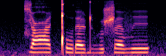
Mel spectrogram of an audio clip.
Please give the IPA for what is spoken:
t͡ɕ ə ʕ æ ǃ o ɾ æ ɖʱ o ʂ æ v e

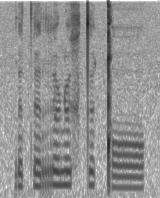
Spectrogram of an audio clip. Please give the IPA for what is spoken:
ɾ ə˥ t ɾ ə˥ r ɵ˥ ɳ ø˥ x t̪ ɵ˥ ǃ ɔː˥

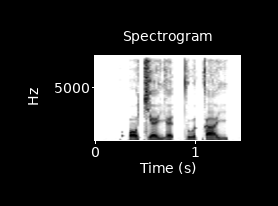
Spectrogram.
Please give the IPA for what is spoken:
ʔ ɔː˩ t͡ɕ ɛː˧˩ j ɛː˧˥ t̚ t̪ u˩ ə̯ k a˩˧ j

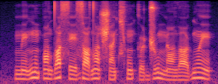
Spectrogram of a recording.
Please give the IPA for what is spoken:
m ẽ˨˩˦ ŋ ũ˧˩ p ũ˧˩ dˤ a˥˨ s e˨˩˦ z e˨˩˦ dˤ ũ˨˩˦ ʂ ã˩˧˩ t͡ɕʰ ũ˧˩ k ɵ˩˧˩ ɖ͡ʐ u˥˨ m ẽ˩ ðˤ e˨˩˦ ɡʷ ẽ˥˨

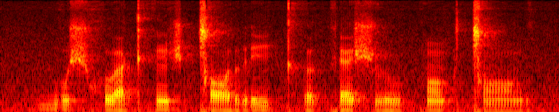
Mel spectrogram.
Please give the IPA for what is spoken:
ɡ͡b u˦ ʃ χʷ a˨ kʰ ĩ˦ ʃ ǀ ɔ˨ r i˦ kʰ ə˨ k ɾ ɛ˦ ʃ l u˨ k ɔ̃˦ k ǀ ɔ̃˨ ɡ

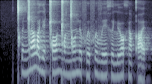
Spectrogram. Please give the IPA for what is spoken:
ǀʰ ɘ ŋ͡ǁ ɛ lˠ i lʲ a ǁ ɔ ŋ͡ǁ ɔ ŋ͡ǀ õ n ɘ f ɘ f ɘ v e x ɘ lʲ ɔ x ɛ̃ qʼ ɛ

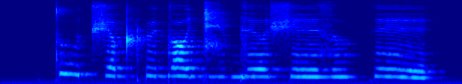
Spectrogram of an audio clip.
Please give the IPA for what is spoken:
t u t͡ʃ ʌ d ʈʰ ʏ d ʌ d͡ʑ ʏ ɡ e ə̯ ʃ e z ɯ k e

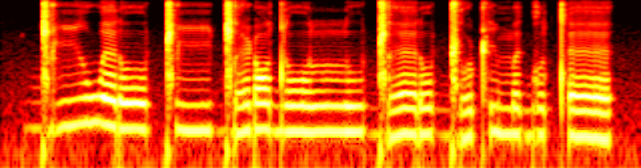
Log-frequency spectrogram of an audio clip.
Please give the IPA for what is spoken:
ɡ͡ǁ iː w ɛ ɾ oː ǁ iː ɡ͡ǁ ɛ ɽ ɔ d oː lː u ɡ͡ǁ ɛː ɾ o ɡ͡ǁ o ʈʰ i m ɛ ɡ o tʼ ɛ

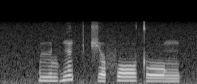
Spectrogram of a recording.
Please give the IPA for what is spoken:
k͡p ɨ˨ l ɡ ɛ̃˦ k t͡ʃ ə˨ f oː˧ t oː˨ ŋ

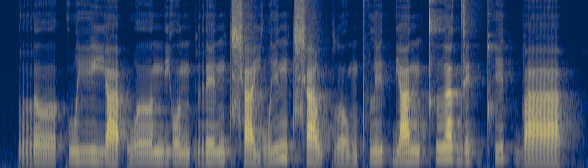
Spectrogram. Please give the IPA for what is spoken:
r ɤː˨˩ k w iː˧ j a˨˩ ʔ w ɤː˧ n j o˧ n p r e˦˥ n t͡ɕʰ a˨˩ j w i˥˩ n t͡ɕʰ a˧ w p l o˨˩ m pʰ l i˥˩ t̚ j a˥˩ n kʰ ɯ˥˩ a̯ d e˦˥ k̚ pʰ i˥˩ t̚ b aː˥˩ p̚

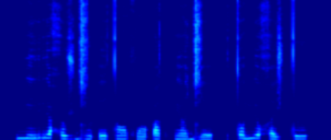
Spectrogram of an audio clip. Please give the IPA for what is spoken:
mʲ ẽ˦ rʲ ɯ˦ ħ u˨ ʒ d͡ʑ ɯ˨ ʔ e˦ t ɔ̃˦ f ɔ̃˨ ʔ u˦ tˤ pʲ ɔ̃˦ ɐ̯ d͡ʑ e˨ | t ɔ˦ mʲ u˦ χ e˨ ʒ t ɯ˦

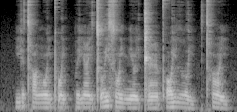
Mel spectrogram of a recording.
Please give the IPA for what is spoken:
j ɪ tʰ ɑ ŋ ɔ̃ j pʼ ɔ̃ j pː ɪ j æ̃ j tʼ ʊ j s ɔ̃ j nʲ ɔ̃ j kʼ æ̃ pʼ ɔ j lː ʊ j | tʰ ɑ̃ j

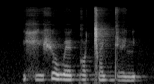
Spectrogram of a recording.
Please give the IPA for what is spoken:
xʲ ɛ̤ ʃ ɔ w ɛ ɡ ɔ ɡ͡ǀ a lʲ d ɛ̤ lʲ

